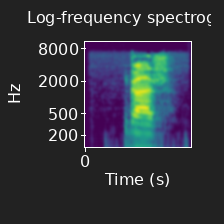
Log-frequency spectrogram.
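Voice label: "гаж", Komi, male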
